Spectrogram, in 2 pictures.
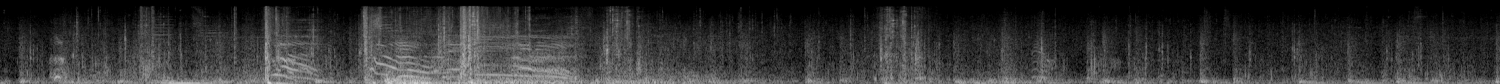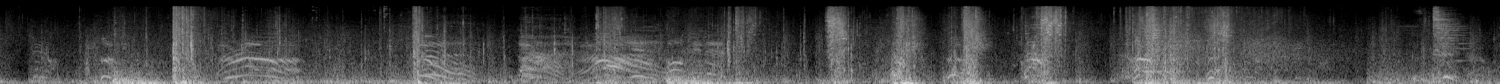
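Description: Metal blades clash and strike.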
